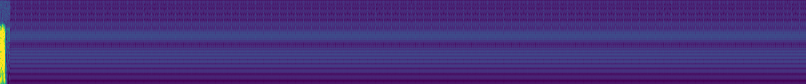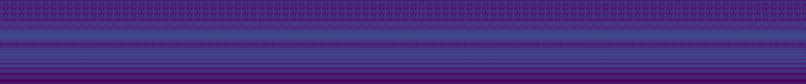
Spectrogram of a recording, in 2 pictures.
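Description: Silence: the sound track is empty.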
